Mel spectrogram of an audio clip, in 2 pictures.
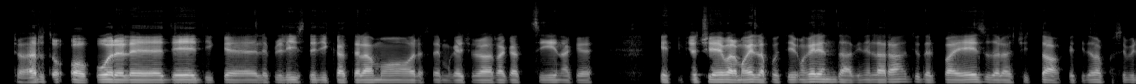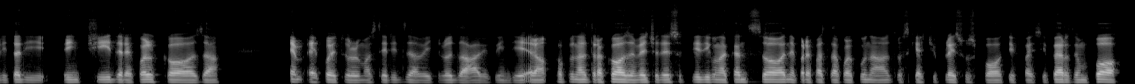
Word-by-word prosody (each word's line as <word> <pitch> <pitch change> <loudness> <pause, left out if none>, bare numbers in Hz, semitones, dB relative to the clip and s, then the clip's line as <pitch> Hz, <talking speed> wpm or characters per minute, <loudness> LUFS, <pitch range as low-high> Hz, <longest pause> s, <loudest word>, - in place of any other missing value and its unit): Certo. - - +1
Oppure 115 - +7
le 105 0 +6
dediche, 105 -1 +3
le 105 0 -7
playlist 105 0 -2
dedicate 105 -1 -2
all'amore, 105 -1 0
sai 105 -2 -10
magari 100 0 -3
c'era 100 0 -2
la 100 - +2
ragazzina 105 0 -1
che 95 0 -8 0.6
che - - -2
ti - - -34
piaceva 110 0 +6
la 105 - +9
magari 110 +2 +6
la 105 - +2
potevi 110 +1 -5
magari 120 +2 +5
andavi 110 -3 -3
nella 110 0 -2
radio 120 +2 -4
del 105 -3 -8
paese, 110 +1 +3
della 105 -1 -2
città - - -2
che - - -13
ti - - -23
dava 110 0 -4
la - - -8
possibilità 110 +2 -7
di 105 -2 -13
incidere 110 -1 -3
qualcosa, 105 -3 -1 0.7
ehm, - - +1
e - - -1
poi - - -2
tu - - -15
lo 100 0 -3
masterizzavi, 100 0 -10
glielo 100 +1 -7
davi, 95 -1 -5
quindi 100 +1 -9
era 105 +1 0
proprio 120 0 -11
un'altra 110 -1 -1
cosa. 115 -3 +3
Invece 105 +1 -2
adesso 110 0 -5
ti 110 +2 -16
dedico 115 0 -3
una 110 -2 -3
canzone, 115 0 -2
però - - -2
è - - -12
fatta 105 -1 -6
da 105 - -3
qualcun 110 +2 -7
altro, 100 0 -9
schiacci - - -10
play - - -1
su - - -17
Spotify, 100 0 -7
si 105 - -20
perde 110 -1 +1
un 110 -1 -7
po' 115 -3 +2
105 Hz, 185 wpm, -24 LUFS, 100-110 Hz, 0.7 s, la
